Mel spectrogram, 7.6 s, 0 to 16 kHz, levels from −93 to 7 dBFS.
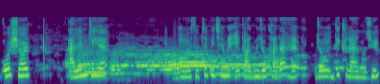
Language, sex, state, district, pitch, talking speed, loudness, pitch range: Hindi, female, Bihar, Samastipur, 240 Hz, 160 wpm, -14 LUFS, 180-275 Hz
